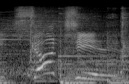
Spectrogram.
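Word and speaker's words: Xochitl: How do you say it? Oh, it's C-C-U-C. Let me hear you say so chill.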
